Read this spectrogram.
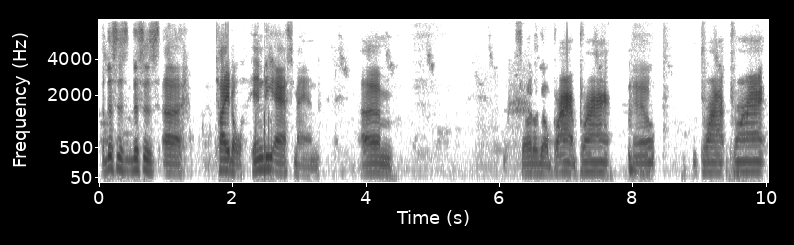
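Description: A man hosting a casual comedy podcast, chatting and reading things out in a deadpan way. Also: mid-range voice, takes it slowly, long pauses, no room sound. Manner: deadpan, monotone when reading. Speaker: podcast host. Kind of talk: casual comedic podcast chat with mock recitation.

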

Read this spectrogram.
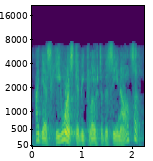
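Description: An actor playing a genial, wordy judge with florid, formal phrasing in a 1950s radio comedy. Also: male voice, mid-range voice, big pitch swings, fast talker, warm tone, husky. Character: genial, wordy older judge, Gildersleeve's friend. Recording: dull, muffled old radio recording.

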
